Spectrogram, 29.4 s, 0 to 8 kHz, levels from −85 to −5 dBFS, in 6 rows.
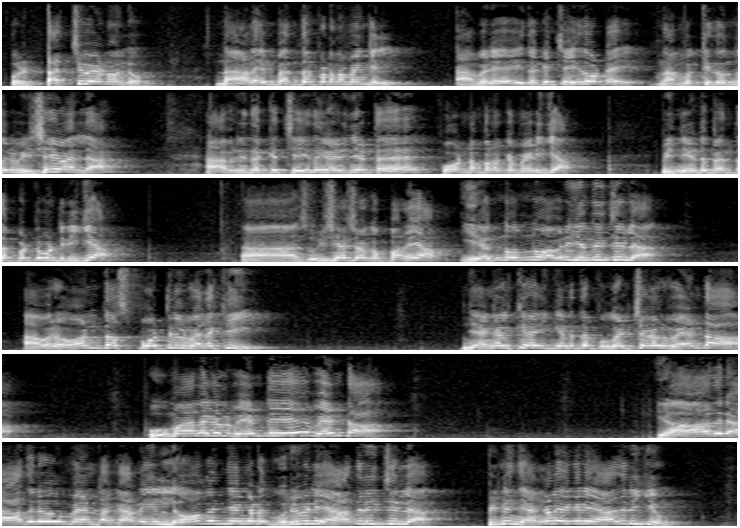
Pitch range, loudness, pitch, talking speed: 205-250 Hz, -17 LUFS, 225 Hz, 95 wpm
